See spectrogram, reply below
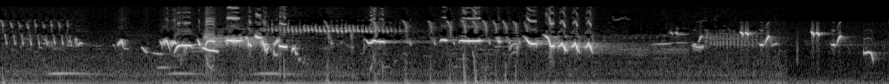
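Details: Nightingale singing at night in a forest, in a duet with a cuckoo: rich varied phrases of whistles, buzzy trills and rapid repeated notes, with soft low hooting notes repeated beneath them.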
